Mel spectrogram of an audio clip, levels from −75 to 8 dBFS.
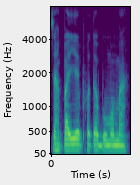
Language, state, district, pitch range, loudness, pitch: Kokborok, Tripura, West Tripura, 105-115 Hz, -14 LUFS, 110 Hz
